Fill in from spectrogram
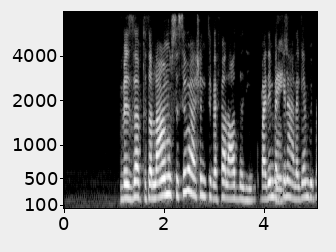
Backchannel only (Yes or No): Yes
